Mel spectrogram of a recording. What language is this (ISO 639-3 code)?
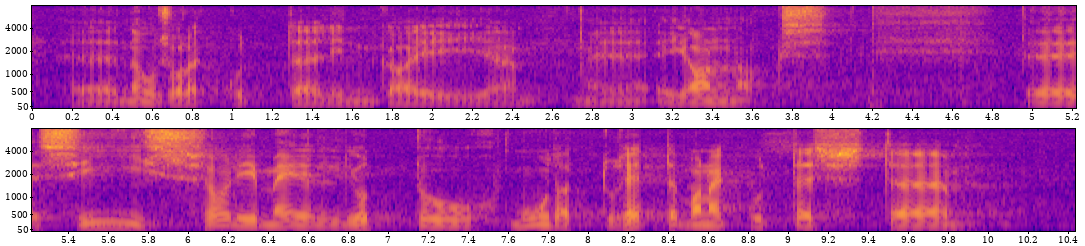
est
